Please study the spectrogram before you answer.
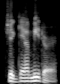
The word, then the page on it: gigametre: American English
